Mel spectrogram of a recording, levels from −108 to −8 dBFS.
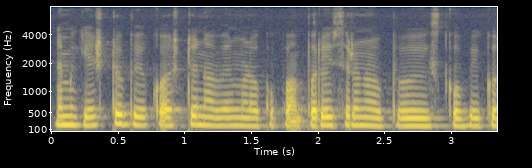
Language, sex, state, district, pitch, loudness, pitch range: Kannada, female, Karnataka, Belgaum, 190 Hz, -17 LUFS, 185-205 Hz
